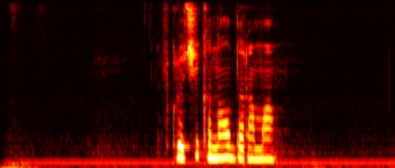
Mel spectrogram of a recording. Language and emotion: Russian, neutral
